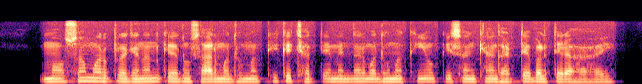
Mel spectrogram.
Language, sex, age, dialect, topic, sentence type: Magahi, male, 18-24, Central/Standard, agriculture, statement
